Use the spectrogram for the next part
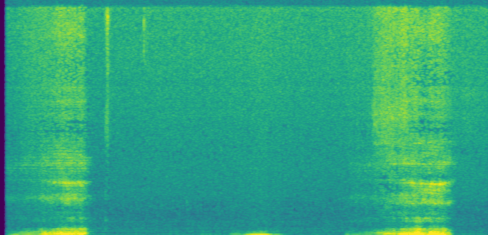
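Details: A sleeping mastiff-mix dog snoring.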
